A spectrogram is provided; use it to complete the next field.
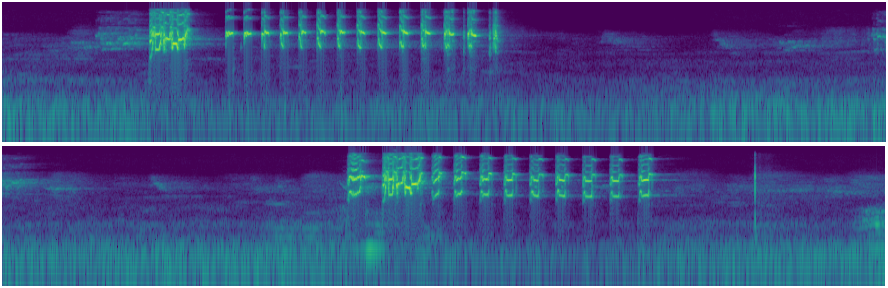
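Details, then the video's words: Lovebird chirping: two bursts of rapid, high, even chirps, each a quick train of about a dozen notes over one to two seconds, separated by a quiet gap. "love birds voice message sounds chirping sound"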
